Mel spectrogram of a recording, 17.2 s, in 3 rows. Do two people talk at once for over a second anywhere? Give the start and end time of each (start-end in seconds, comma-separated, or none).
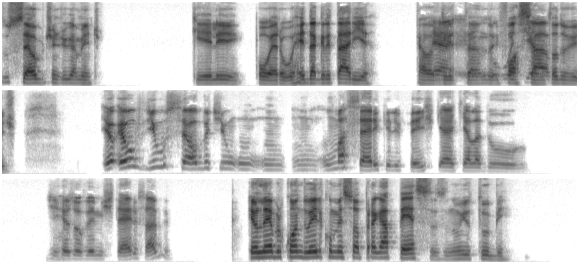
4.3-5.7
